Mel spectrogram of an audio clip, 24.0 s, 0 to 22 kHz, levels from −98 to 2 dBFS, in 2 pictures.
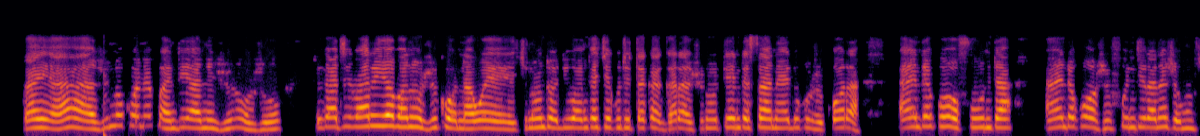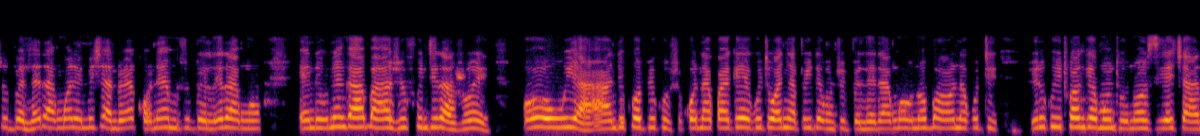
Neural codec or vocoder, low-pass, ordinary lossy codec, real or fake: none; 7.2 kHz; Opus, 24 kbps; real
